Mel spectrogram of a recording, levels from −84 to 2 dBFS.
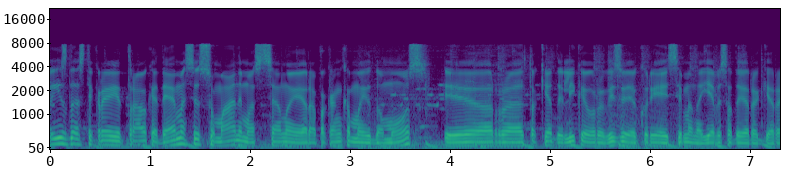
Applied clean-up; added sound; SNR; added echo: none; Boom; 18 dB; none.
